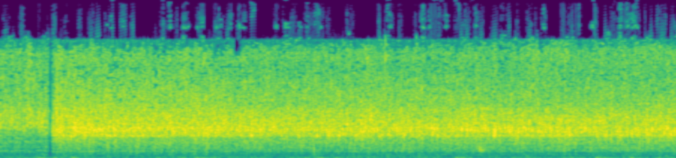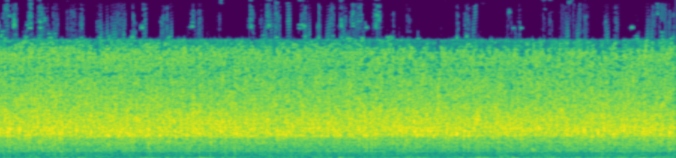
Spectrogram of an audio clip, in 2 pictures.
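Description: Turkey neck frying in a pot of hot oil on a stove, a steady, loud, unbroken sizzle with dense crackling that holds constant from start to finish, with no voices over it.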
